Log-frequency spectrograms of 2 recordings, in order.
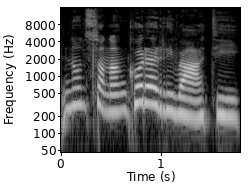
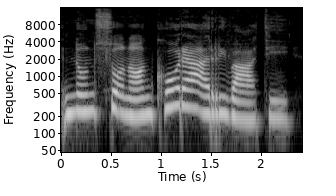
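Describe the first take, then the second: First: It is said at normal, fast speed. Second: It is said more slowly.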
